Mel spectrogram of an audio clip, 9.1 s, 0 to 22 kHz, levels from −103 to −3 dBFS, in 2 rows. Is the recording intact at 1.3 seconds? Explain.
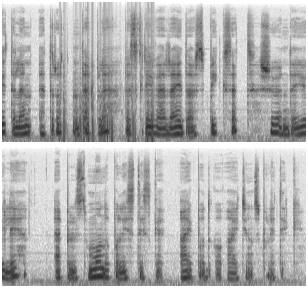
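No. From 0.84 to 2.28 s, buffer tearing: writer and hardware reader cross each period, splicing in roughly a tenth of audio from about 70 ms earlier, giving a robotic 50 Hz buzz over the speech.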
